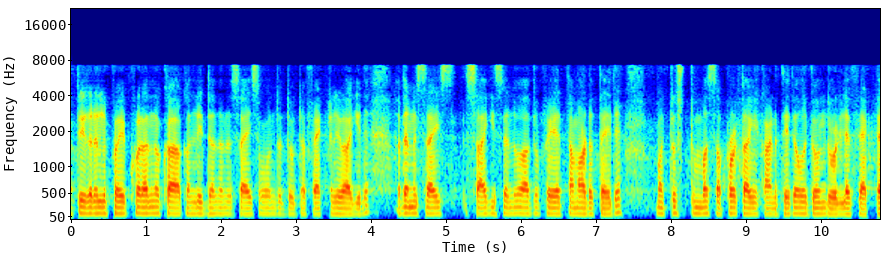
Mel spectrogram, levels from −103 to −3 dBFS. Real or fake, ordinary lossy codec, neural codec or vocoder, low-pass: fake; none; codec, 16 kHz, 1.1 kbps, Voila-Tokenizer; none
